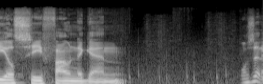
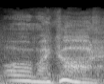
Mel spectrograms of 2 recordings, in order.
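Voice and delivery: exclaiming; 3 semitones higher than usual. Real, not acted. Surviving the boss.

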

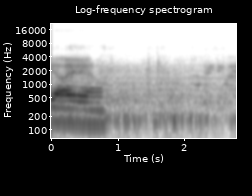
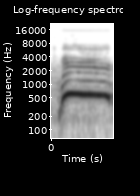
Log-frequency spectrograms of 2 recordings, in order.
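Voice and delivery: high, loud squeal of glee; gleeful whee; 12 dB louder than usual. Real, not acted. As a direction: shriek with delight like on a slide. Playful in-game jump.

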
